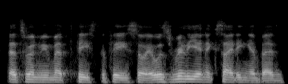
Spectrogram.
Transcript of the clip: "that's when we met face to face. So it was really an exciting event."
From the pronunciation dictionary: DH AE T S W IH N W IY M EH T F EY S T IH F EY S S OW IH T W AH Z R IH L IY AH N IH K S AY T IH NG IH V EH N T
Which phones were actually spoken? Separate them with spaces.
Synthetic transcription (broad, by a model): DH AE T S W IH N W IY M EH T F EY S T IH F EY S S OW IH T W AH Z R IH L IY AH N IH K S AY T IH NG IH V EH N T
